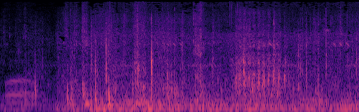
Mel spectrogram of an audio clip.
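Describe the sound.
Horse hooves clip-clop in a quick, steady rhythm as a rider approaches, opening with a short whinny; a voice talks over the hoofbeats throughout.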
